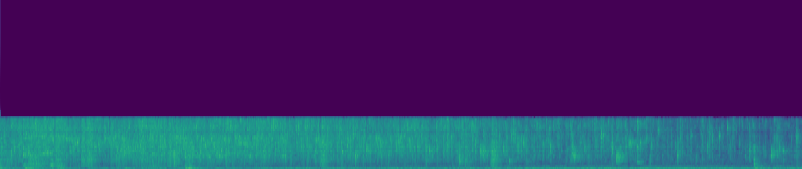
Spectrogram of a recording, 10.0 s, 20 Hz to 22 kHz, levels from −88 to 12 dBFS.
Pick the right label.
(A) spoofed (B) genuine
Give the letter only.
B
